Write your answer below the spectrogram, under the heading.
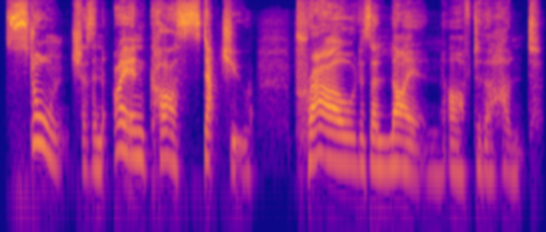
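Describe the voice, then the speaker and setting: A woman's voice: mid-range voice, dry recording, studio quality. A woman playing a mocking, scheming female devil in a video game, theatrical, teasing and condescending. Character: seductive, mocking, scheming female devil, smugly cruel patron. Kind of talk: video game character acting.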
